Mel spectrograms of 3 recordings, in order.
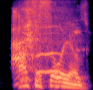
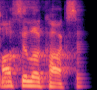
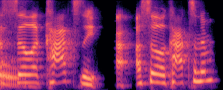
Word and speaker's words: Oscillococcinum: It's oscillococcinum. Oh. Oscillococcinum? Oscillococcinum, yeah. Oh, okay. We get the cox in there.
